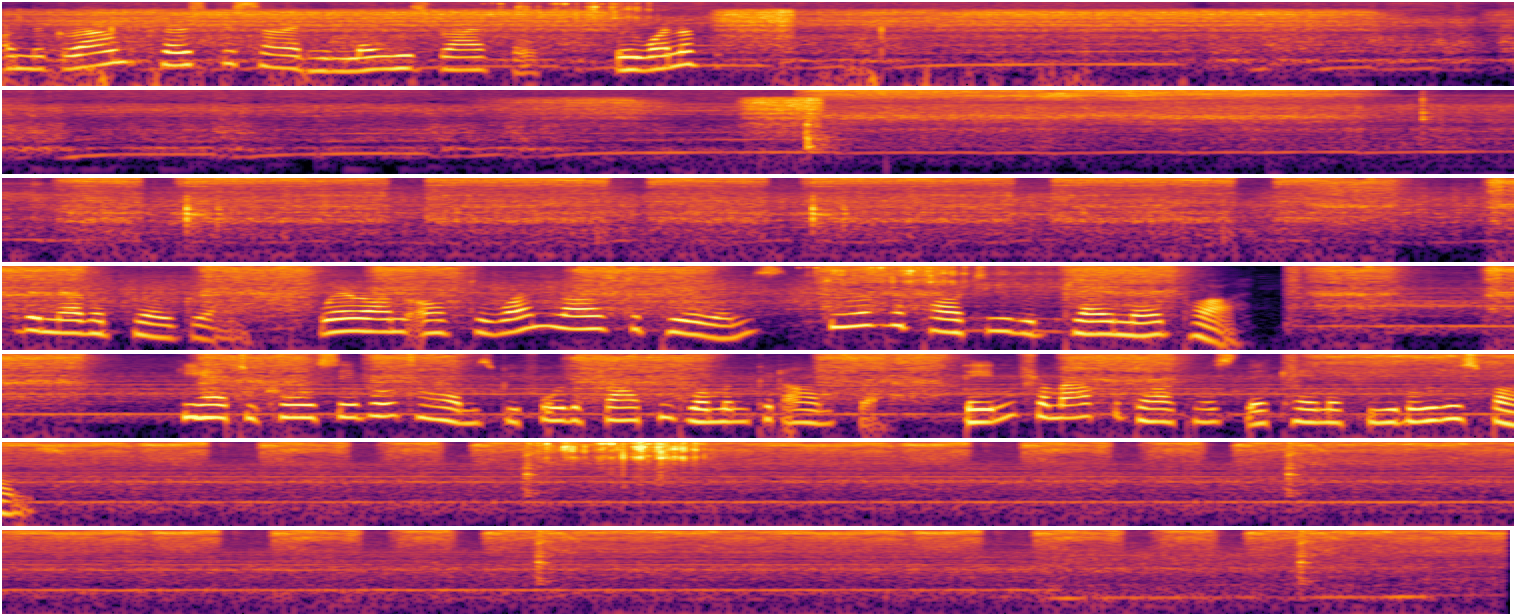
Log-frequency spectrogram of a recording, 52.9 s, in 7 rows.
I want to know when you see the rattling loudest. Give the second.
41 s.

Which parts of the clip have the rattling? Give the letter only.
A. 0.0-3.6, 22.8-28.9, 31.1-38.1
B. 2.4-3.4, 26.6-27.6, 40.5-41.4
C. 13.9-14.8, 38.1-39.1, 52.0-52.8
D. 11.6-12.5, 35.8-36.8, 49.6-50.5
B.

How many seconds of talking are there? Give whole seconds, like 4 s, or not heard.
17 s.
